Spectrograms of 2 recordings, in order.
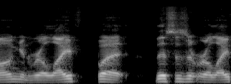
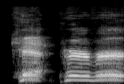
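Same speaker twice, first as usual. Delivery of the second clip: loud, rough, raspy barking voice, pitched up; 8 semitones higher, 11 dB louder than usual. Granting a request for an impression despite doubting it, in a Rudy Giuliani voice. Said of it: "That's that's the best I could do for Giuliani".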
